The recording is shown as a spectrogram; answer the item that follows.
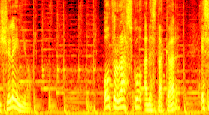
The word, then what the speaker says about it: Xeleño: de la S final, la pronunciación de la X como SH. Por ejemplo, la ciudad guatemalteca y su gentilicio, Cela y Celeño, se pronunciaría como Xela y Xeleño.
